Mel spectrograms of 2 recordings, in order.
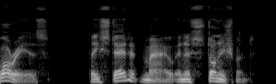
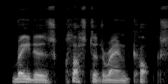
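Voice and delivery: ordinary delivery, nothing marked

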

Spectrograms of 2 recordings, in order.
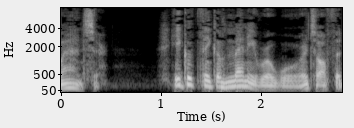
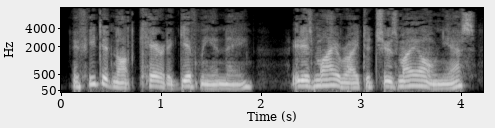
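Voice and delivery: mildly assertive character voice, pitched up; lightly voiced Regis; 8 semitones higher, 4 dB louder than usual. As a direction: make a case for yourself, a touch higher. Narrator voices Regis arguing.

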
